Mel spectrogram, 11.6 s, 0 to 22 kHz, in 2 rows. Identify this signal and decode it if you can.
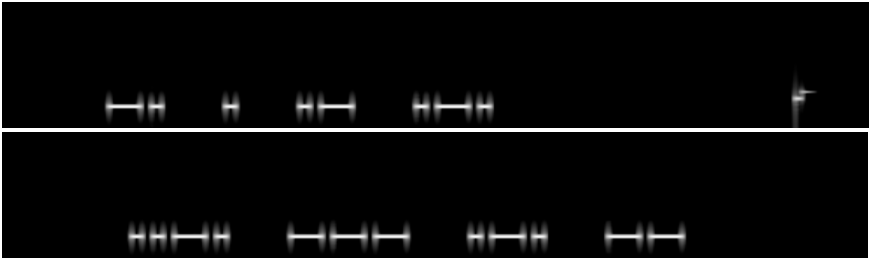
Morse code, heard as a keyed tone, about 17 wpm, spaced as for 12 wpm, 700 Hz. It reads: NEAR FORM
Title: 2x Character Spacing - Top 200 Words - 17wpm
